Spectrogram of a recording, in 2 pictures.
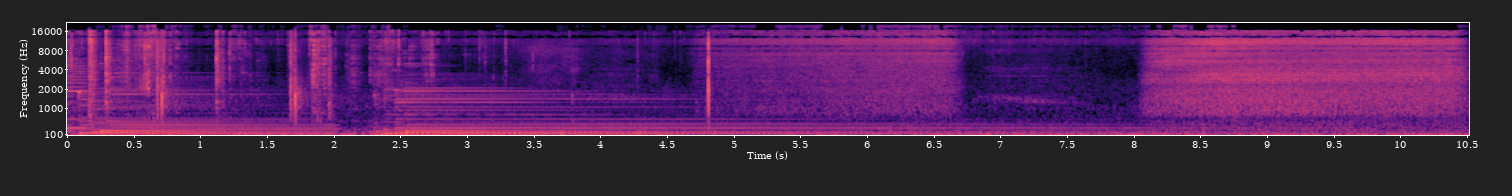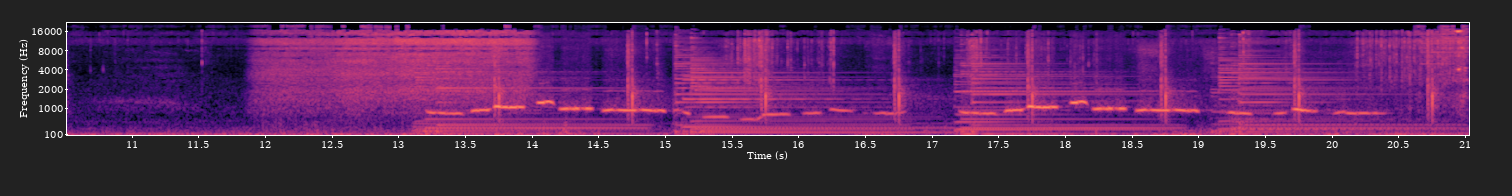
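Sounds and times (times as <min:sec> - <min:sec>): guitar music: 0:00.0 - 0:06.1, 0:13.1 - 0:21.0
low steady rumble: 0:02.2 - 0:15.2
air blown through a pipe: 0:04.8 - 0:20.8.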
